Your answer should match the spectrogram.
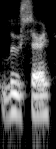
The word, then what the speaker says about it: Lucerne: So as I say it, because that's how it's pronounced, Lucerne, there's a lot of books that have it written this way.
